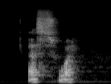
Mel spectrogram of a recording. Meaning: first-person singular present subjunctive of asseoir
- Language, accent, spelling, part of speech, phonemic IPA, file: French, Canada, assoie, verb, /a.swa/, LL-Q150 (fra)-assoie.wav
